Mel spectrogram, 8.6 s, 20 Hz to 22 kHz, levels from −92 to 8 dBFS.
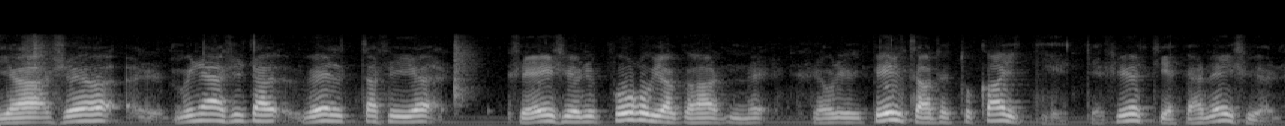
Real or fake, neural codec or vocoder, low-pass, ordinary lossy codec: real; none; 7.2 kHz; none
